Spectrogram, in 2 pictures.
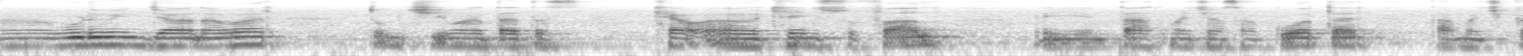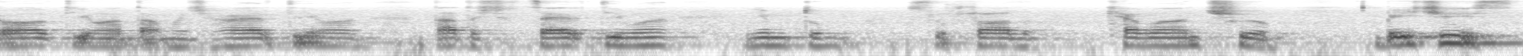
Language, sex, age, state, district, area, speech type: Kashmiri, male, 18-30, Jammu and Kashmir, Budgam, rural, spontaneous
